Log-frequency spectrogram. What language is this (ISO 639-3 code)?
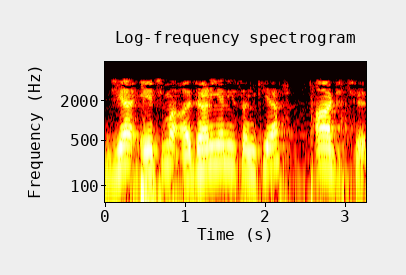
guj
